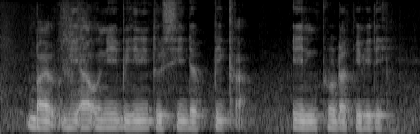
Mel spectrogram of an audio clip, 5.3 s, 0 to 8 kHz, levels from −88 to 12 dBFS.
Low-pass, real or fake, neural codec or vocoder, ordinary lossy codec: none; fake; codec, 16 kHz, 4 kbps, FunCodec, trained on Chinese and English, 50 frames a second; none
